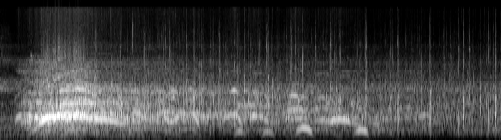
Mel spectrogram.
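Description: A large crowd cheers and shouts loudly in an echoing hall, then dies down.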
